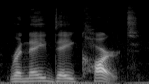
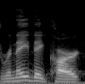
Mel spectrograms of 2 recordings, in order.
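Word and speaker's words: René Descartes: Renee Decart. It's got a S on there, but in France, I guess they don't pronounce the S. So, it's Renee Decart.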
